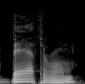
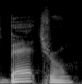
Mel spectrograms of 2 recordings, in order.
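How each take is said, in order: First: The 'th' in 'bath' is clearly heard. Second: The 'bath' part sounds almost like 'batch'. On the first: "in New Jersey, they say bathroom. ... You hear the H" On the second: "in South Brooklyn, it's bathroom"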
